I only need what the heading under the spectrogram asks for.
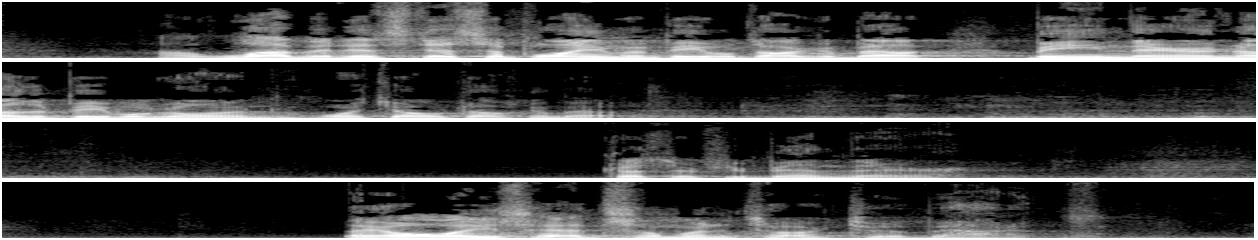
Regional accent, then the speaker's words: Kentucky, United States; And that reminds me. I grew up in Kentucky.

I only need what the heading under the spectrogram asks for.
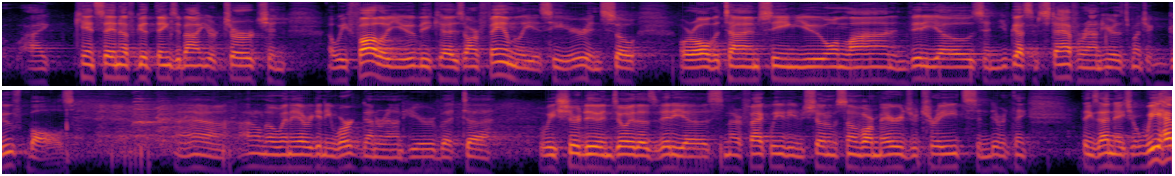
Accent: Texas, United States; Well, we're from Texas, as Brother Andrew told you. We're from Texas, and we don't have White Castle.

